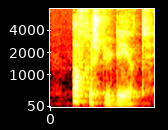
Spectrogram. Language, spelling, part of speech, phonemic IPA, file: Dutch, afgestudeerd, verb / adjective, /ˈɑfɣəstyˌdert/, Nl-afgestudeerd.ogg
- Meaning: past participle of afstuderen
